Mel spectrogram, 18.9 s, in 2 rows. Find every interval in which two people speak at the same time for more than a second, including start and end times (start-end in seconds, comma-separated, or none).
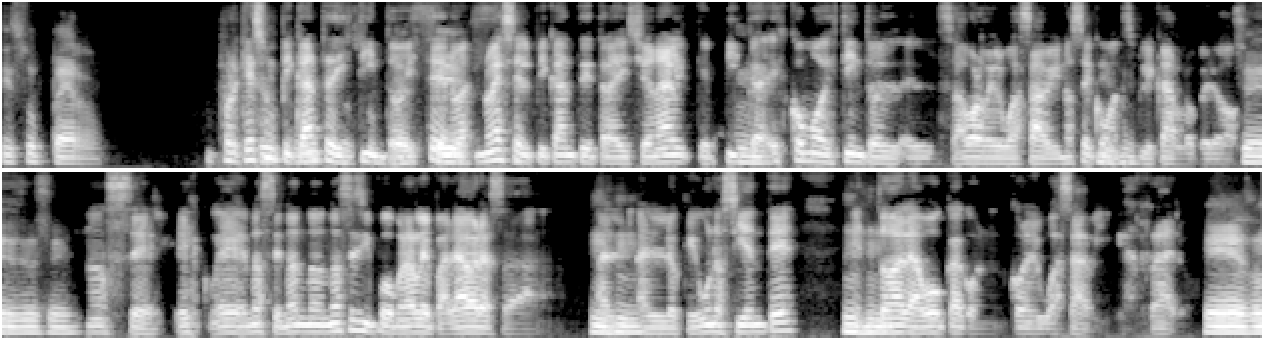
1.9-3.5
